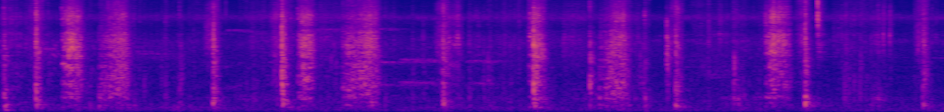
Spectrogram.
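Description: Masons' hand trowels scraping and slapping mortar plaster onto a brick wall in irregular strokes, a little under two a second, some with a sharp click of the blade.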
